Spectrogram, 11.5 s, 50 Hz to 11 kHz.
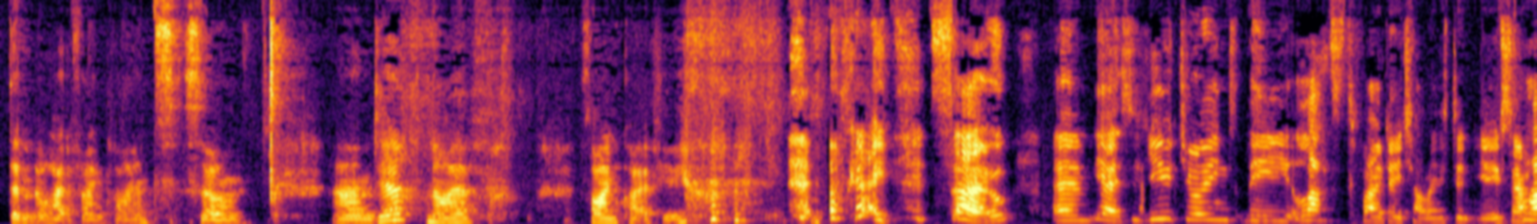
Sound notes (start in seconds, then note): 5.3 laughing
